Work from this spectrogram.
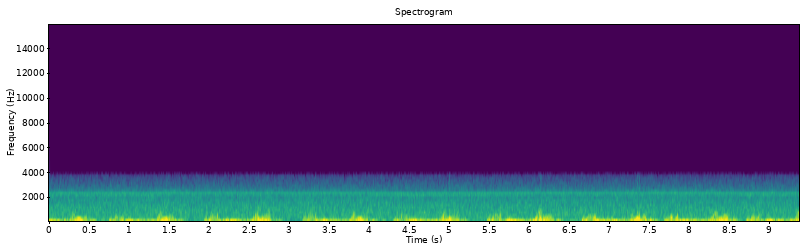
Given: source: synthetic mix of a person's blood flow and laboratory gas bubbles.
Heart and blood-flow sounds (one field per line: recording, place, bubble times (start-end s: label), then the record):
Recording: Doppler ultrasound of blood flow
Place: precordium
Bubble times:
4.48-4.54 s: bubbles
4.67-4.72 s: bubbles
From the record:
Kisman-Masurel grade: 111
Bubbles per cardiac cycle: 1 to 2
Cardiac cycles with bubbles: 1 to 10%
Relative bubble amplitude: barely perceptible (0.100 to 0.250)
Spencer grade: 1 (occasional bubble signal discernible with the cardiac motion signal, with majority of cardiac periods free of bubbles)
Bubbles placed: only in the low amplitude regions of the cardiac cycle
